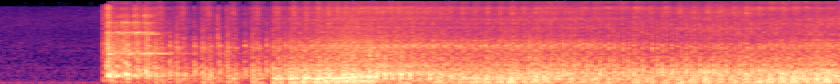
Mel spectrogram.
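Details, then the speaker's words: Force outboard on a Bayliner boat, first test run: engine catches and holds a steady, somewhat fast run only with the carburetor throttle follower pushed well past its mark; owner questions the linkage setting. "And I've had to push it way past that just to try and get it to to run, you know?"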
